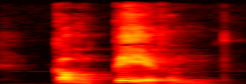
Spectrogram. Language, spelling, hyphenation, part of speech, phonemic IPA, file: Dutch, kamperen, kam‧pe‧ren, verb, /kɑmˈpeː.rə(n)/, Nl-kamperen.ogg
- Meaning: to camp, camp put, encamp, go camping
